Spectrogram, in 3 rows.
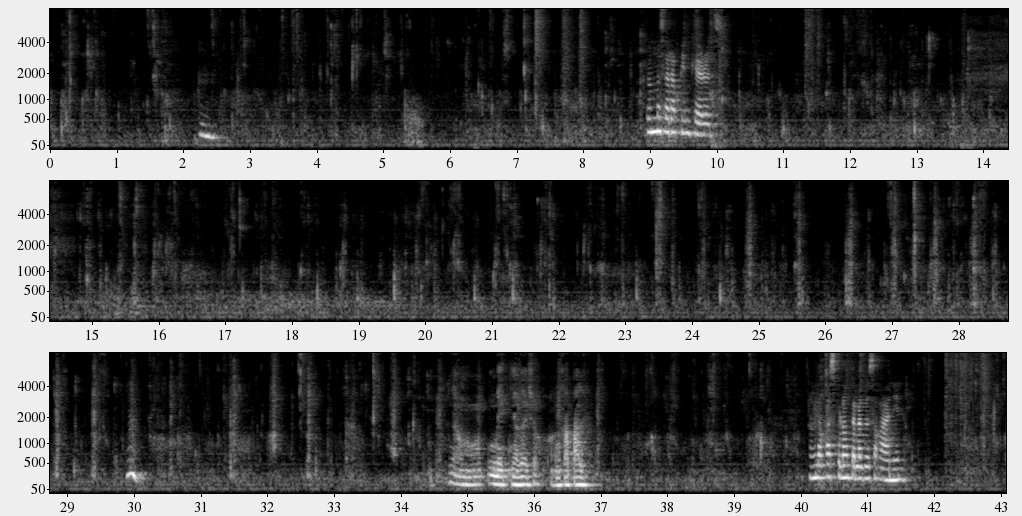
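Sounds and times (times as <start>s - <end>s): wet chewing: 0.0s - 43.0s
crunch of leaves being chewed: 41.8s - 43.0s.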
